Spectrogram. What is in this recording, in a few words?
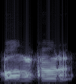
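"bunker", English, RUSSIA; Target; DCS; Allied Flight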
